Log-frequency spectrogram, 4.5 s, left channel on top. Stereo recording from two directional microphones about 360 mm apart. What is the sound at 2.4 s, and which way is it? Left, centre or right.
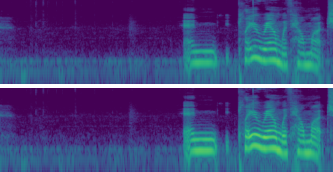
Speech, right.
